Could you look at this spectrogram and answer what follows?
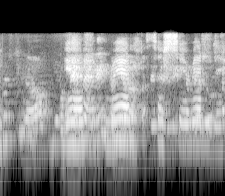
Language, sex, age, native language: Icelandic, female, 9, Icelandic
